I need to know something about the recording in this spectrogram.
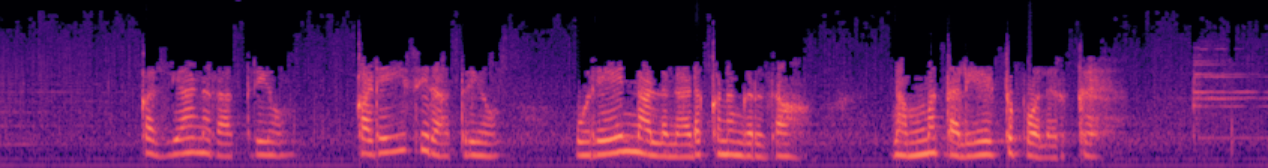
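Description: A young woman sings a slow, mournful song close by.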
